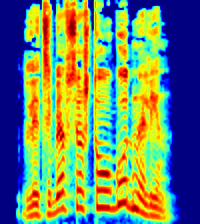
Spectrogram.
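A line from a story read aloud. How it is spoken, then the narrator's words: Exclaiming. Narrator (Russian): воскликнул он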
